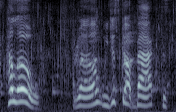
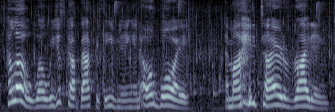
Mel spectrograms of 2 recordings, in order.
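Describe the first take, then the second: First: Much higher, louder sing-song hello; hammed-up greeting. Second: Hammed-up greeting. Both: Reading a 1949 postcard to viewers, cheery mock greeting. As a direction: belt out the hello like a cheery letter writer.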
